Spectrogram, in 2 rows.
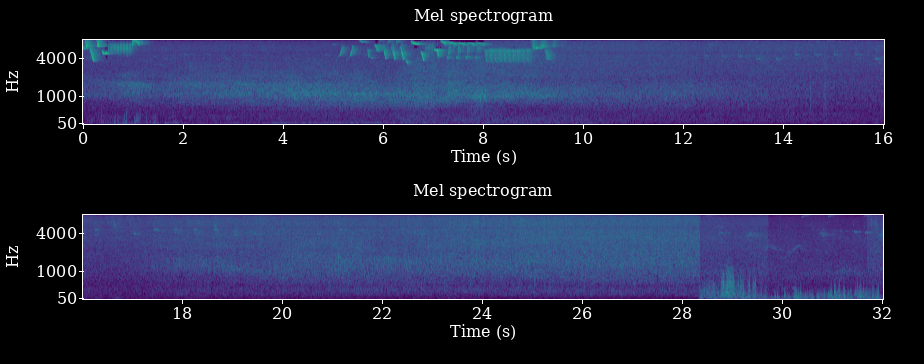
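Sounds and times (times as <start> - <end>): songbird singing with trill: 0.0 - 1.8, 5.1 - 9.5, 28.6 - 32.0
outdoor hiss: 2.2 - 28.5.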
